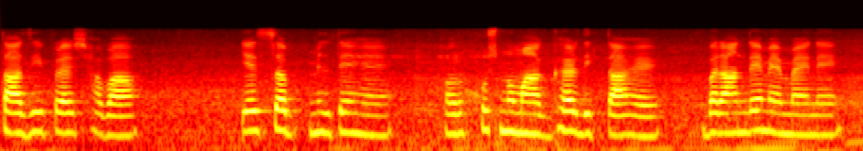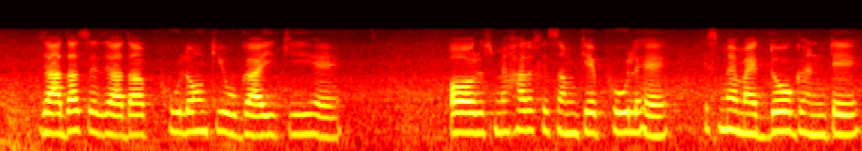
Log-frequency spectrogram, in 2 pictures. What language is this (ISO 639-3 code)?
urd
